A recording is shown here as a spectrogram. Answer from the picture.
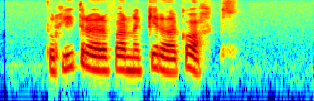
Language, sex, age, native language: Icelandic, female, 13, Icelandic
